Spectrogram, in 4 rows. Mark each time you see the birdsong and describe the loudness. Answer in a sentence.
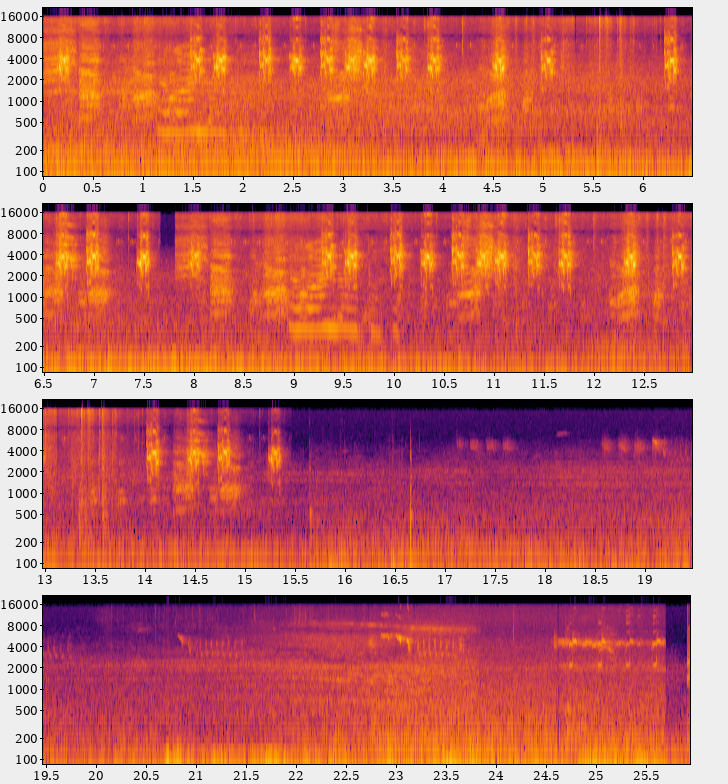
You can hear the birdsong from 0.0 to 25.8 s, getting quieter then louder.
